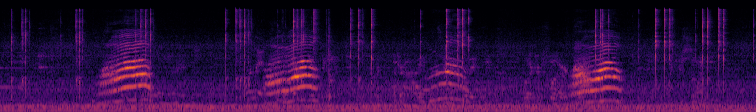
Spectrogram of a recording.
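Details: Pet cat meowing while trying a TikTok trend: four drawn-out, harmonic meows that rise then fall, spaced about two seconds apart, with sharp tapping clicks and a low steady hum in the background.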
